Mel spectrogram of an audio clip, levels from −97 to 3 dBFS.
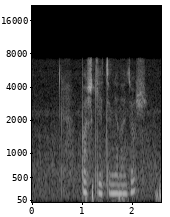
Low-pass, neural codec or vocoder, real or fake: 7.2 kHz; none; real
